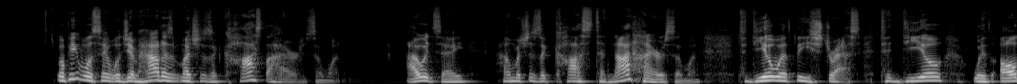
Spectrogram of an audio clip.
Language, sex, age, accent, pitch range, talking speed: English, male, 40-59, American, 130-170 Hz, 220 wpm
